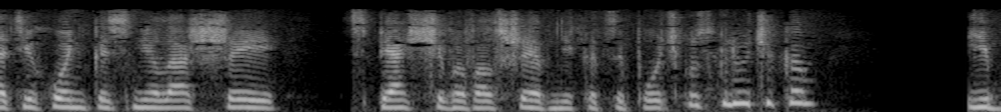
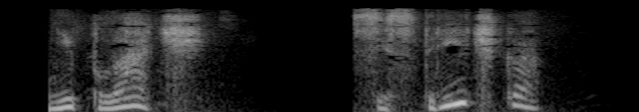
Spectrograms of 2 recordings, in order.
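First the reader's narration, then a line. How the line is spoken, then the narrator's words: Whisper. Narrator (Russian): прошептала Розалинда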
